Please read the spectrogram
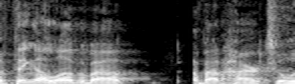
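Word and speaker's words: Hiretual: Is it pronounced Hire Tool or yes. Hire Tool? – Hire Tool. – Tool. They just can't spell that shit right.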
